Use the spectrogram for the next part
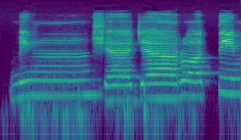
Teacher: Tengah-tengah lidah. Okay, untuk huruf shin tengah-tengah lidah naik ke atas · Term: ifah hakiki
